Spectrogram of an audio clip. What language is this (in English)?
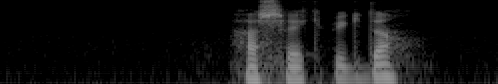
Norwegian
